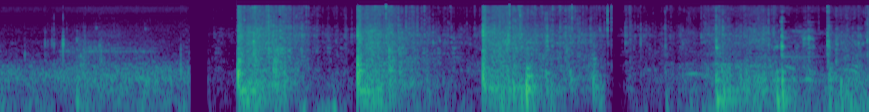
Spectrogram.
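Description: Axe blows on dry dead wood: three sharp cracks about a second apart, each trailing off in splintering, followed by lighter knocks and clatter of branches.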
